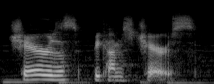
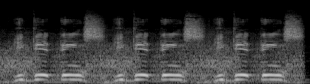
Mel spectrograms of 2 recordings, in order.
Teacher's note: you can hear this devoicing in the plural form of chair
